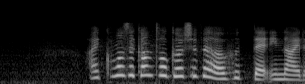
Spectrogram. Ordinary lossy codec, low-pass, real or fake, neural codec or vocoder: none; 7.2 kHz; fake; codec, 16 kHz, 0.2 kbps, FocalCodec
